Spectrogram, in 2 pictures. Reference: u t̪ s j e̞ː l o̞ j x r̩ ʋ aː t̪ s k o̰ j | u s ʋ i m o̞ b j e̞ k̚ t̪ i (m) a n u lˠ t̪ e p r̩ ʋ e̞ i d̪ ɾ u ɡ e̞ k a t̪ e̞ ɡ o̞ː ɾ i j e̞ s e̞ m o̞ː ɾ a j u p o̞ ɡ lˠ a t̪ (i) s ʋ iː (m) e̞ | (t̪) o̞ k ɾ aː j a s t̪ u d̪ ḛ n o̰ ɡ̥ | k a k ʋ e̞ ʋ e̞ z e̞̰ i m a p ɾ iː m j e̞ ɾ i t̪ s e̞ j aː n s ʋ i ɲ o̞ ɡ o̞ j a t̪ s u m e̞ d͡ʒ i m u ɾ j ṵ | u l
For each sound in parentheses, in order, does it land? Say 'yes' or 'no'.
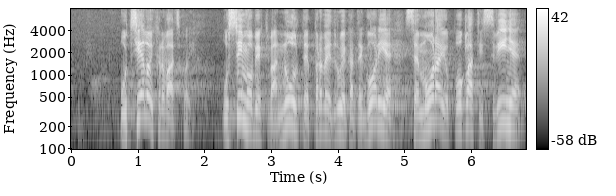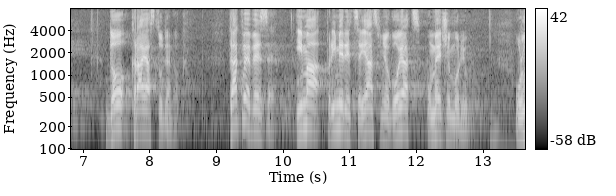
yes, yes, no, no

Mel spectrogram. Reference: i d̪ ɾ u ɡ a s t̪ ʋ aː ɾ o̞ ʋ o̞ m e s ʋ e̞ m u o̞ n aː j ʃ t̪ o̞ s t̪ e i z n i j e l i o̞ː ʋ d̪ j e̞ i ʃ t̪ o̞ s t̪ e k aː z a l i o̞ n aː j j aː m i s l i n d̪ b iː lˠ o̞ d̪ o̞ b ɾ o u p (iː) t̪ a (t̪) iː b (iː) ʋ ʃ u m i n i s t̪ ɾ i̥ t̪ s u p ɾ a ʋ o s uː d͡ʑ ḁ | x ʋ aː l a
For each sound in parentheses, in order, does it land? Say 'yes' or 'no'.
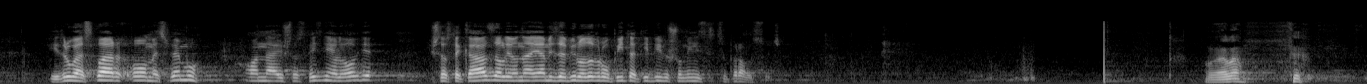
yes, yes, yes

